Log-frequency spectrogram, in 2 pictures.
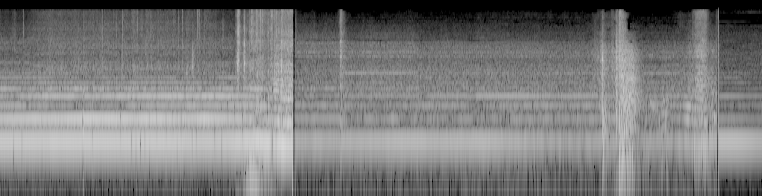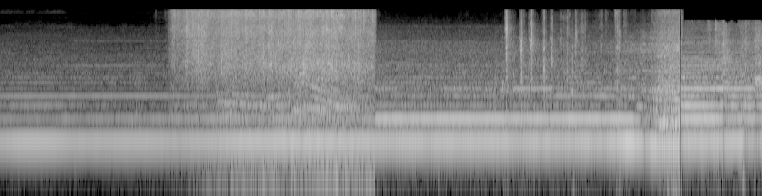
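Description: Hydraulic press pump humming steadily at one pitch while the ram crushes things: a loud burst about three seconds in as a pomegranate gives way, two sharp cracks near eight seconds, a long noisy squashing from about twelve to fourteen seconds as a pot of tomatoes is crushed, and a run of crackling clicks near the end as metal is flattened.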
